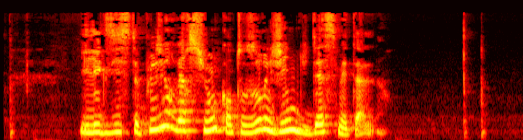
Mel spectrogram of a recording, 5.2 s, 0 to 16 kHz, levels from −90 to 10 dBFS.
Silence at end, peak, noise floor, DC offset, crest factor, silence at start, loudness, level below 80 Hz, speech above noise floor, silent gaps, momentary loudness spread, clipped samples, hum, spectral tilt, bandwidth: 0.4 s; 0 dBFS; -61 dBFS; under 0.1%; 12 dB; 0.8 s; -10 LUFS; -54 dBFS; 51 dB; none; 8 LU; under 0.1%; none; -4 dB/octave; 11.5 kHz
